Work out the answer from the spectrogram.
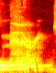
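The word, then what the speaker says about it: Mainwaring: Well, it's, it's written Maine but it's actually pronounced Mannering.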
